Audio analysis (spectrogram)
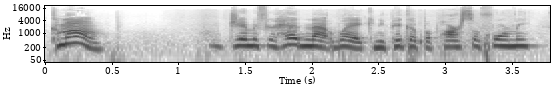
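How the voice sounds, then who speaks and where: A woman's voice: fairly high pitch, brisk, a little hiss or hum, natural voice. An actress playing a hardened American frontier wife and mother, frank and rural in speech, in a game drama. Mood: teasing. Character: hardened, plain-spoken frontier wife and mother, fed up yet hopeful. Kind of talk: naturalistic video game drama acting.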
